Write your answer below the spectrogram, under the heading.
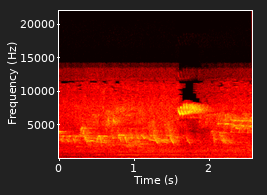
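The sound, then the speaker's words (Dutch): Birds chirping and twittering: many short, high chirps and tweets repeat over a steady low background hum. “Maar er is sprake van intensieve communicatie. Veel gechilp en getwitter en getweet.”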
